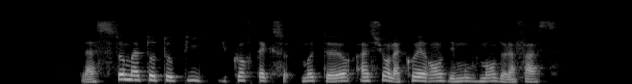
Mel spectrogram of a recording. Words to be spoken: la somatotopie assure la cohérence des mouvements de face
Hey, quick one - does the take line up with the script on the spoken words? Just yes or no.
no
